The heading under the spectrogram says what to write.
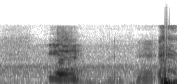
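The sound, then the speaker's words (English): A breathy yawn: a drawn-out voiced exhale, a softer stretch, then a louder, rougher breathy burst at the end, with no clear words. “Hence by the yawn.”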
